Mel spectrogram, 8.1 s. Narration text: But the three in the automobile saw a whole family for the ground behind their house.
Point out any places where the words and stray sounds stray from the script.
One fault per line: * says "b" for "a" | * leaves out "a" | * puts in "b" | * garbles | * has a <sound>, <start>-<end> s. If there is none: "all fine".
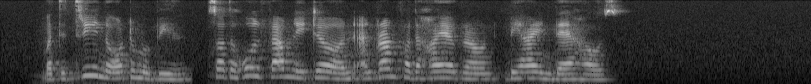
* says "the" for "a"
* puts in "turn and run"
* puts in "higher"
